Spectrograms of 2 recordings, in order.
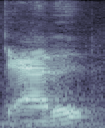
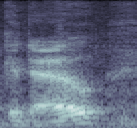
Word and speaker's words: Gadot: I think her name is actually pronounced Gadot, not Godot, because Godot would be the French way of pronouncing it, and she's not French.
